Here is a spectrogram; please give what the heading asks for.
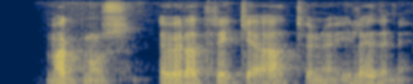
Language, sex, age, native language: Icelandic, male, 50-59, Icelandic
